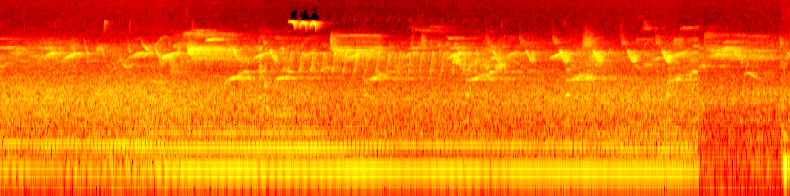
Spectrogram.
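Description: Red-winged blackbirds give a busy chatter of short, sharp chirps, several birds calling at once, with a steady low mechanical hum underneath that cuts out near the end.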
